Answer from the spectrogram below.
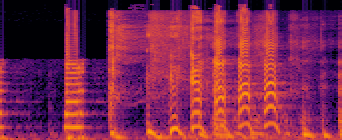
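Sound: truck horn honking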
